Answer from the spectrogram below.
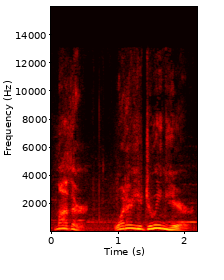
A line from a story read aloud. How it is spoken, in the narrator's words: Princess Tori blurted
